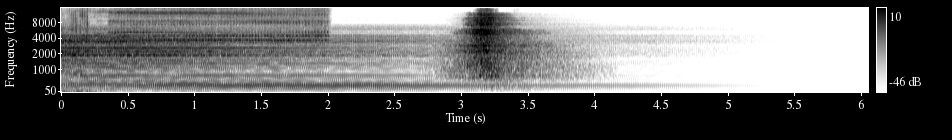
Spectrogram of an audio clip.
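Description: Music ending on a sustained electric guitar chord that rings and fades out over about five seconds, with a short hissing swell about three seconds in.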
